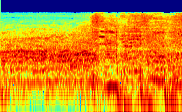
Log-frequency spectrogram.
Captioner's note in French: Cris de la foule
